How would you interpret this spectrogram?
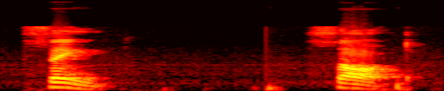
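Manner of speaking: "think" and "thought" each begun with a voiceless TH; unvoiced TH. Shown as a demonstration. Teacher showing the unvoiced sound, carefully articulated. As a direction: start "think", "thought" on air, isolated words.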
